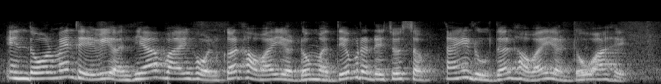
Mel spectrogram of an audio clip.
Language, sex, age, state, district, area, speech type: Sindhi, female, 18-30, Gujarat, Surat, urban, read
